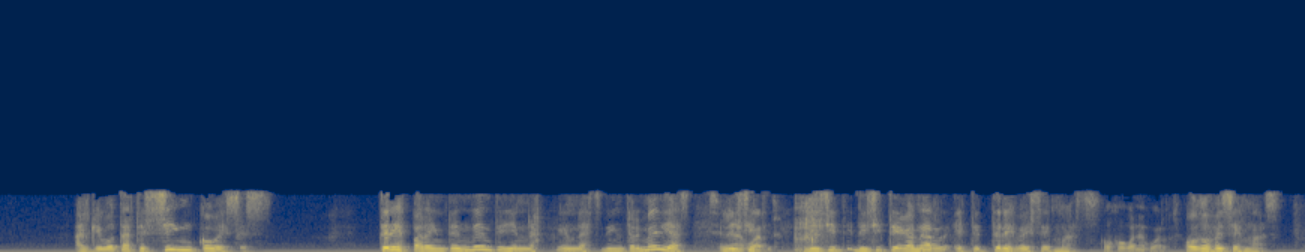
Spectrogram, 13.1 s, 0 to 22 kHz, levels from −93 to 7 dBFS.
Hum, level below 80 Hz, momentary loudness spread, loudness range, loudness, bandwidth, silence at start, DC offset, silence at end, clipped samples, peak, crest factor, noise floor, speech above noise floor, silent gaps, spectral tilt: 50 Hz at -40 dBFS; -44 dBFS; 14 LU; 3 LU; -19 LUFS; 5.4 kHz; 0 s; under 0.1%; 0 s; under 0.1%; 0 dBFS; 20 dB; -42 dBFS; 23 dB; none; -7.5 dB/octave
